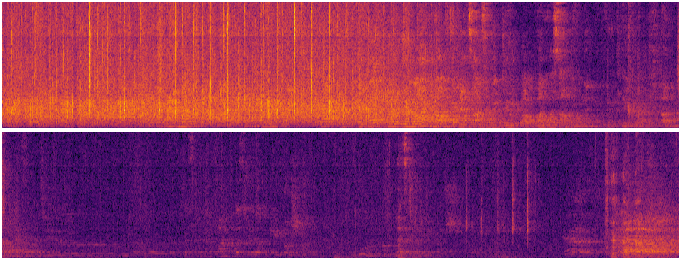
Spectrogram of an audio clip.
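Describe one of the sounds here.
A woman sings through loudspeakers in a large echoing hall.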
